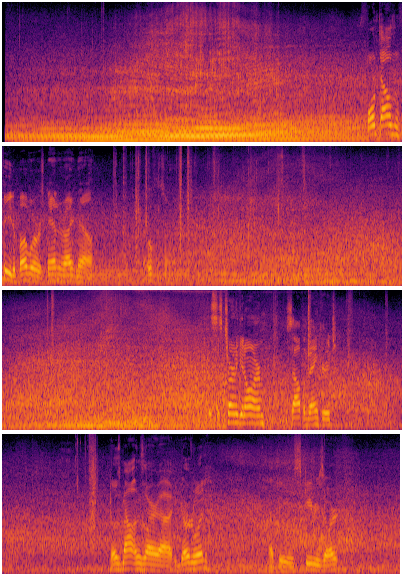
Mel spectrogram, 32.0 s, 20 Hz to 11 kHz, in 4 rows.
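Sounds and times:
low engine hum: 0:00.1 - 0:29.6
vehicle passing by: 0:00.1 - 0:31.9.

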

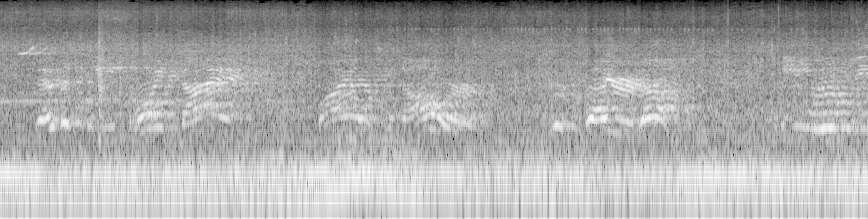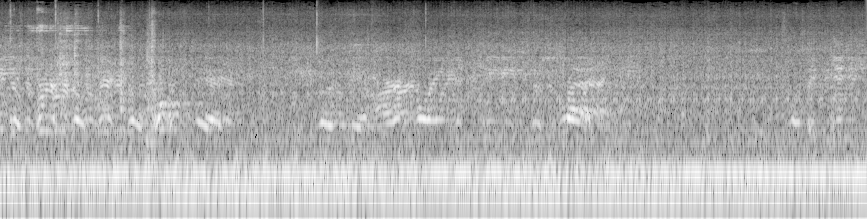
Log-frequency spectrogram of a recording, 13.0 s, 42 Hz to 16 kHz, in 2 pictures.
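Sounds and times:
pickup engine idling: 0:00.0 - 0:13.0
people talking: 0:00.1 - 0:11.2, 0:12.4 - 0:13.0.

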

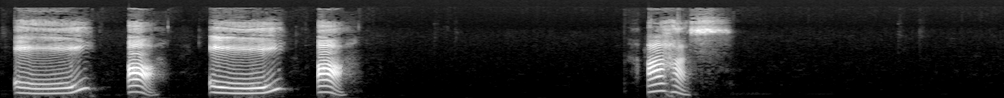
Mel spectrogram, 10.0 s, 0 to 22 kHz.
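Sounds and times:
person saying a vowel: 0:00.2 - 0:03.5.

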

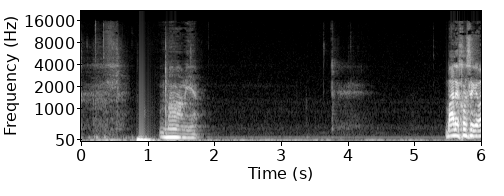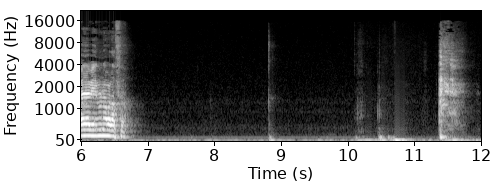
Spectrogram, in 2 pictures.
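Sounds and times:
man laughing: 0:11.4 - 0:12.0.

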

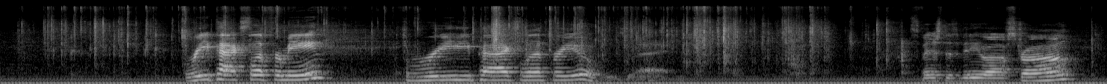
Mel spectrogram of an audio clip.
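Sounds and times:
foil wrapper crinkling: 0:00.0 - 0:09.2.

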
